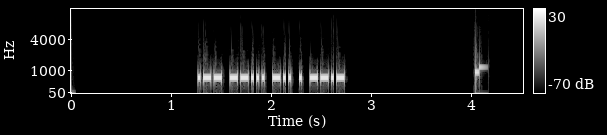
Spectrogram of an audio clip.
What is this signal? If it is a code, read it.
Morse code, heard as a keyed tone, about 44 wpm, 700 Hz. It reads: W7DEQ
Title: USA Call Signs - 5 Characters - 6x Character Spacing - 45wpm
